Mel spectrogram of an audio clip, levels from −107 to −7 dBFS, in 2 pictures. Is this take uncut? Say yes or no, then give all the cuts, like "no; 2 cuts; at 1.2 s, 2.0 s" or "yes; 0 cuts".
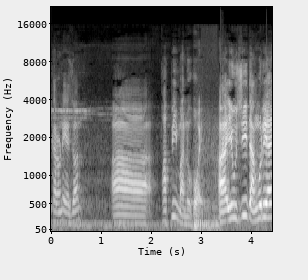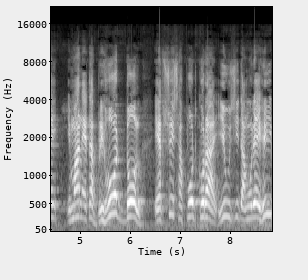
no; 1 cut; at 3.1 s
